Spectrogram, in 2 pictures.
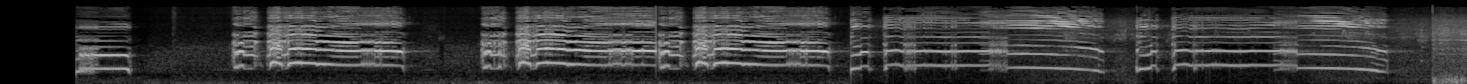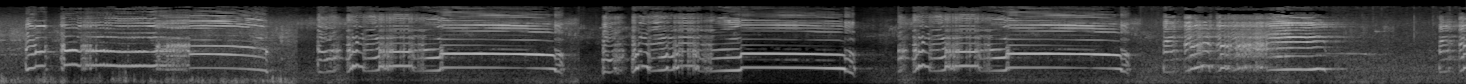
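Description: Roosters crowing, one cock-a-doodle-doo after another, with several different birds in turn. The crowing starts about a second in.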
